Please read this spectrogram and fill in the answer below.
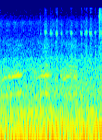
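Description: A hen calling in short, even notes about every half second, which the owner puts down to another hen laying an egg. Under it, the faint scrape of a coin on a scratch-off ticket.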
